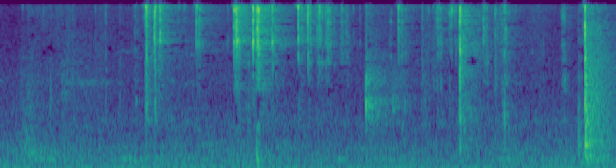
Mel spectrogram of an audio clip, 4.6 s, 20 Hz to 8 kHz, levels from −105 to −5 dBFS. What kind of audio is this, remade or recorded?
recorded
